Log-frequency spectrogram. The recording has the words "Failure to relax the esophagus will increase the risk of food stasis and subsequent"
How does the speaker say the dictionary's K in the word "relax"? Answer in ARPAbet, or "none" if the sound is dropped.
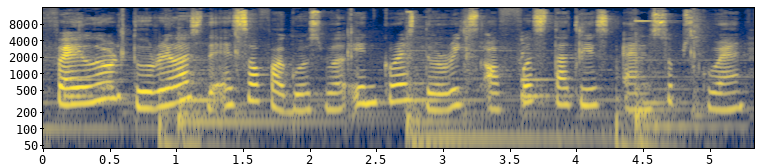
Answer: none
